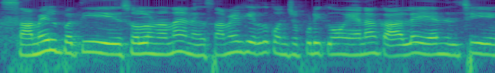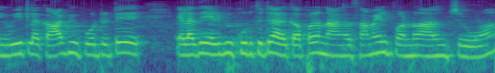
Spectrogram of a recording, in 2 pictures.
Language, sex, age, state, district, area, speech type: Tamil, female, 60+, Tamil Nadu, Salem, rural, spontaneous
